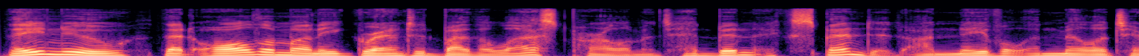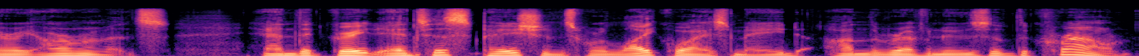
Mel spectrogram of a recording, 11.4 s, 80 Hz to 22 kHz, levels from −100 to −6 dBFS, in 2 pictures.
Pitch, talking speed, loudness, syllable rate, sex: 125 Hz, 170 wpm, -20 LUFS, 5.1 syllables/s, male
